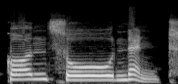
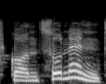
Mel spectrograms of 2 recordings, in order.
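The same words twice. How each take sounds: First: consonant slowly, as con, so, nent; teacher drawing out consonant in three parts; syllable by syllable. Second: Said in the usual way. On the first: Shown as a demonstration. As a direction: stretch each syllable of consonant. Teacher sounding out syllables before spelling them.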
